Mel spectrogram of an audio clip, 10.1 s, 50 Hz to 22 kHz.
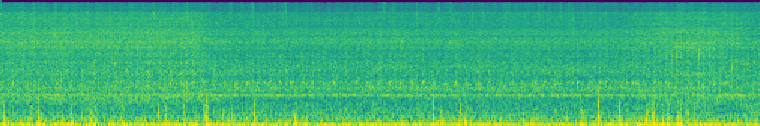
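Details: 318 small-block V8 at idle: a thin, steady high squeal rides over a lumpy idle with scattered light ticks; odd squeal, source not pinned down.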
